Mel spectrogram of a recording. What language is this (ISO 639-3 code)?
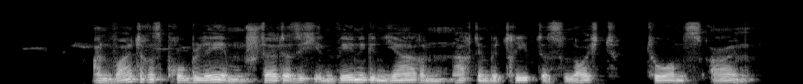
deu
